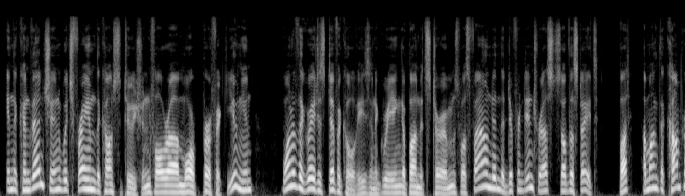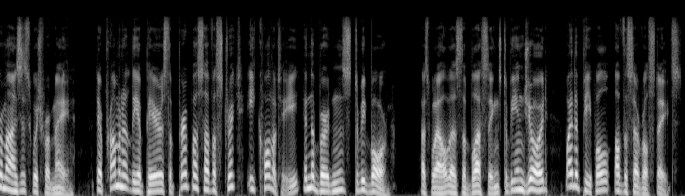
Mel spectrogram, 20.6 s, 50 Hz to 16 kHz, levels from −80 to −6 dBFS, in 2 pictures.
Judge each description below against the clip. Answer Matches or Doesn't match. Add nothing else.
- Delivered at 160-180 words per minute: Doesn't match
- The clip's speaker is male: Matches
